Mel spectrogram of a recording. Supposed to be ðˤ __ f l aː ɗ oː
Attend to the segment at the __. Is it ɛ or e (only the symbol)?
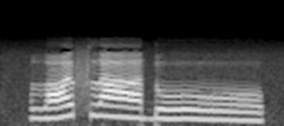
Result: ɛ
